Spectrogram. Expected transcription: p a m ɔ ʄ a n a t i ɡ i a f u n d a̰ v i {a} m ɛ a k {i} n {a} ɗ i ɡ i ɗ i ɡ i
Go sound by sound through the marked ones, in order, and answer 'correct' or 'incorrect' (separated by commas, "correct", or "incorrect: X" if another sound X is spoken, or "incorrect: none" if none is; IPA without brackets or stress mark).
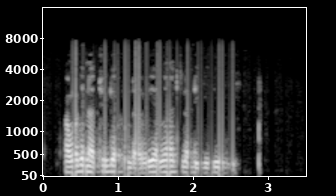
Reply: correct, correct, correct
